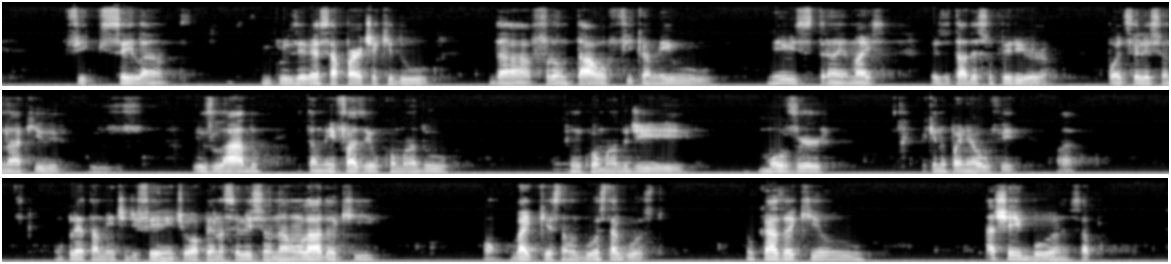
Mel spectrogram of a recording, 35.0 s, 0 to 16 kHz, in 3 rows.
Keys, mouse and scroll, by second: 5.9 middle click, 8.7 middle click, 9.9 Tab, 10.3 right click, 10.5 middle click, 11.6 shift+right click, 12.0 middle click, 13.6 middle click.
